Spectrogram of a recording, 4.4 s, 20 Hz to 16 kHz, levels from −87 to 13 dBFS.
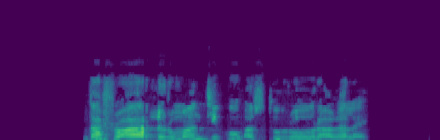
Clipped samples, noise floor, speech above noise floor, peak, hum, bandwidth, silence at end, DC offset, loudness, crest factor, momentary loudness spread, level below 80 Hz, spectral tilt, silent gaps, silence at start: under 0.1%; under -90 dBFS; over 66 dB; -2 dBFS; none; 7.8 kHz; 0.75 s; under 0.1%; -24 LUFS; 24 dB; 17 LU; -88 dBFS; -2 dB/octave; none; 0.9 s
